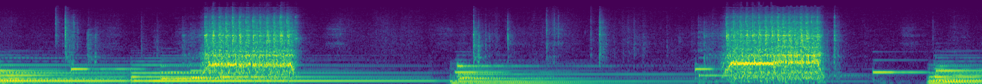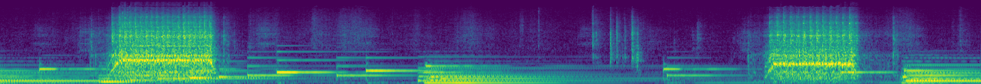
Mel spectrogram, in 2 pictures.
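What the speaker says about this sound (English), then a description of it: "Base stitch around the armhole to secure facing to halter fabric." A sewing machine stitches around the armhole of a halter dress, running in four distinct loud bursts separated by pauses, with background music playing throughout.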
